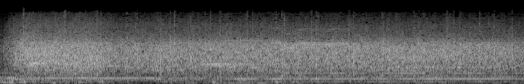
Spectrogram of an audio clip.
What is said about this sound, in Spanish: Ese era el aplauso de Castellón, ese 12 de diciembre del 2010, a Pepe Domingo Castaño Solar, que falleció en la pasada madrugada, el pasado sábado.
